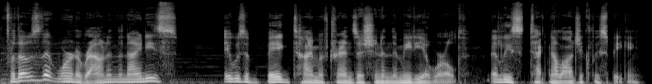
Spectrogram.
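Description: A man's voice: low-pitched, expressive, quick pace, faint music behind. A man in his thirties, a podcast host telling a personal story in scripted documentary narration.

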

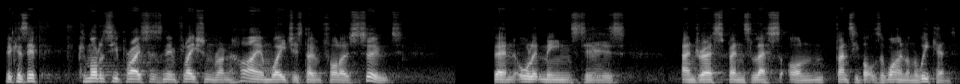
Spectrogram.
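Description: A man in a finance interview, confidently explaining macroeconomics with animated emphasis. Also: on the low side, moderate pace. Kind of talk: conversational market discussion.

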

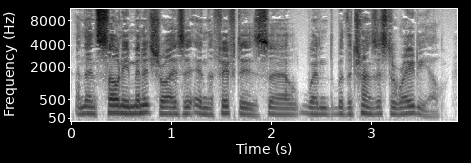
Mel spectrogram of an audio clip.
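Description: A man's voice: fairly high pitch, steady tone, fast talker, a little mellow, no echo, studio quality. A man talking as an interview guest in a conversational, discursive way, often repeating and reworking his words. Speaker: interview guest, technology writer and editor.

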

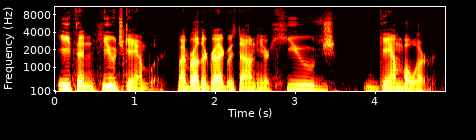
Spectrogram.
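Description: A man's voice: medium pitch, expressive, takes it slowly, dry recording, studio quality. A man co-hosting a comedy podcast, telling casual comic stories with profane, jokey banter.

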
